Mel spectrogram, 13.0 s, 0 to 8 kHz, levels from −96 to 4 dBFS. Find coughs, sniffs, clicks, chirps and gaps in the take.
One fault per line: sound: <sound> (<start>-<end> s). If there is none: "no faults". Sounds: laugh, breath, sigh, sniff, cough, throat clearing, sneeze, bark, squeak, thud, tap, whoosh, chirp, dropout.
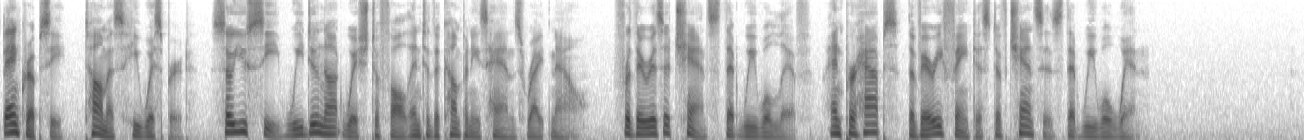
no faults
